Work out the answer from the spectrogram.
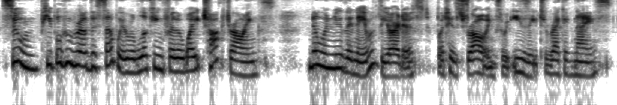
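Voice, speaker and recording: A woman reads a children's picture book aloud with a slightly husky voice. Her delivery is expressive, and she lifts her pitch for the characters' quoted lines. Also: normal speed, poor audio.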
